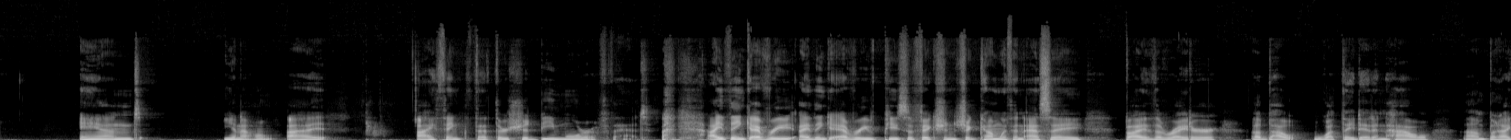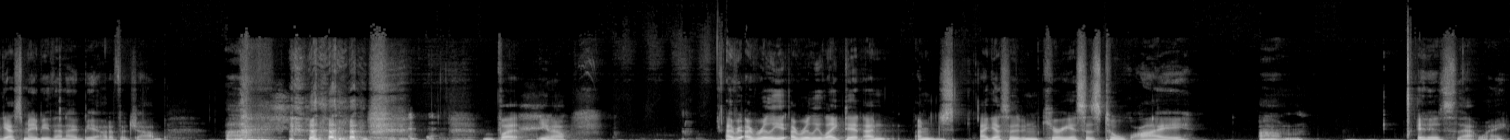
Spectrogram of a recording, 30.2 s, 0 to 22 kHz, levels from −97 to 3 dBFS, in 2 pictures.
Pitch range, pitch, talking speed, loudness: 100-125 Hz, 110 Hz, 145 wpm, -26 LUFS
